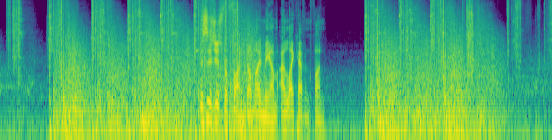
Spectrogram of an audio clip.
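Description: A pistol fires rapid shots that echo loudly.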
